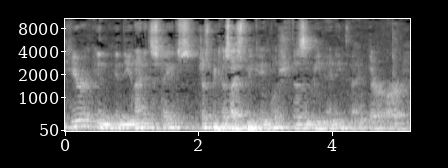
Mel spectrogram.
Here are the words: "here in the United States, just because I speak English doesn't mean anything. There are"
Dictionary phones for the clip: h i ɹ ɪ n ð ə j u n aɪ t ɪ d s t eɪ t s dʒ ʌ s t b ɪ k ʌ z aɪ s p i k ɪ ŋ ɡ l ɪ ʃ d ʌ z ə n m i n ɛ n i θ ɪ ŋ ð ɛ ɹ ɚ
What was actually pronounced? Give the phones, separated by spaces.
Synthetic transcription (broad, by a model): h i ɹ ɪ n ð ə j u n aɪ t ɪ d s t eɪ t s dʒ ʌ s b ɪ k ʌ z aɪ s p i k ɪ ŋ ɡ l ɪ ʃ d ʌ z ə n m i n ɛ n i θ ɪ ŋ ð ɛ ɹ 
